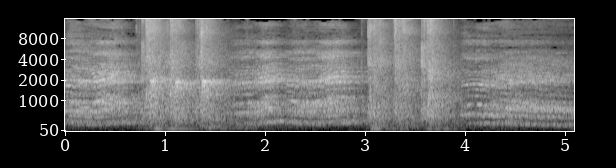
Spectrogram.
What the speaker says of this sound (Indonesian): Tepuk keren untuk Fakih.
